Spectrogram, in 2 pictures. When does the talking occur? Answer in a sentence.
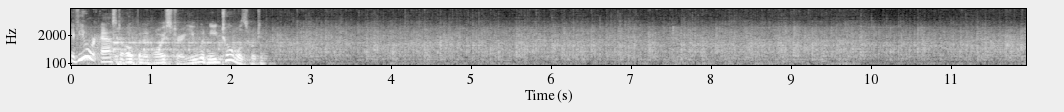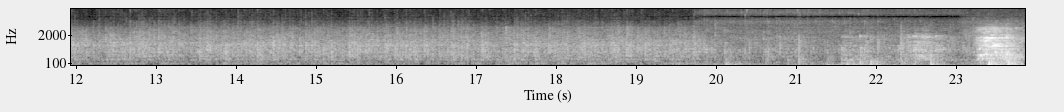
You can hear the talking from 0.0 to 2.5 s.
